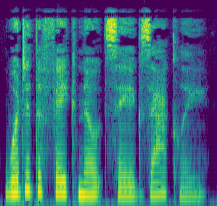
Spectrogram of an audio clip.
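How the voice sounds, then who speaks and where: A woman's voice: medium pitch, moderate pace, creaky, dark tone, dry recording, studio quality. A woman doing Draco, a bored sneering schoolboy. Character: haughty young aristocratic schoolboy, coolly sneering. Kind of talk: audiobook character reading.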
